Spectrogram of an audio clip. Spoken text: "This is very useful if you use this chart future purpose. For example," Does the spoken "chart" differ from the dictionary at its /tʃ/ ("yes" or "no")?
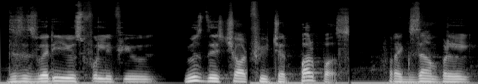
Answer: yes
